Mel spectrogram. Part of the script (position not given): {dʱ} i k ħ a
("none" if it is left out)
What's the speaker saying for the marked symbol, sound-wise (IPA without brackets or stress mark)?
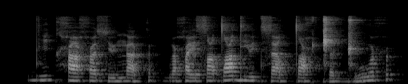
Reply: dʱ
